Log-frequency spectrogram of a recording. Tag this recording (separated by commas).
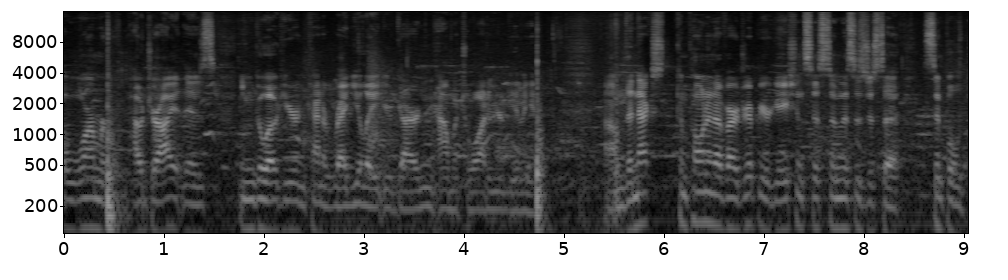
Speech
